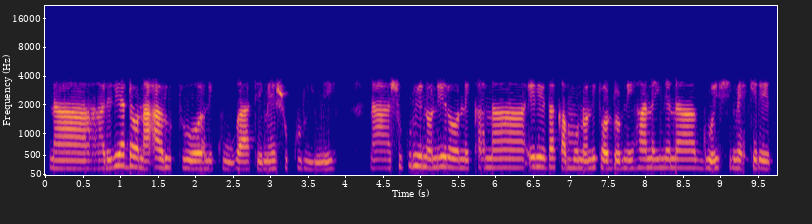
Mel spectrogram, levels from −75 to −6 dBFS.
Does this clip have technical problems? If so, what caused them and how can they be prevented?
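Yes. A filter restarted on every block produces a 100 Hz buzz throughout the speech. The filter starts each block from silence, so every block opens with a small tick. That rate fits a 10 ms block. Prevent it by carrying the filter's state from one block to the next.

G.729 codec damage is plainly audible throughout. The band is limited to roughly 200 Hz to 3.6 kHz, and the speech sounds rough and synthetic, as expected from a low-rate model-based coder, likely G.729A at 8 kbit/s. Prevent it by using a wideband codec such as Opus where the link allows.

VoIP packet loss concealed by the speech codec occurs at 0.54 to 0.79 s before "rĩrĩa ndona", at 2.08 to 2.21 s before "kuga atĩ me", at 5.80 to 5.87 s after "cukuru ĩno nĩ", and at 9.27 to 9.36 s. In each case the decoder stretches the last sound into a fading buzzy tone or coloured noise. Prevent it with a larger jitter buffer, forward error correction or a more reliable network path.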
